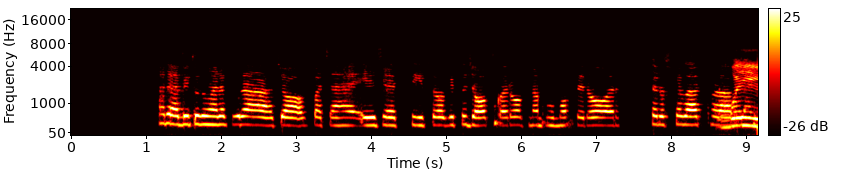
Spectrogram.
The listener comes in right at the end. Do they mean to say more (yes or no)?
yes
